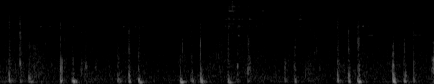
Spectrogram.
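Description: Horse hooves clip-clopping at a steady walking rhythm in the medieval video game Kingdom Come: Deliverance 2, close and clear with a brief whinny-like sound near the end.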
